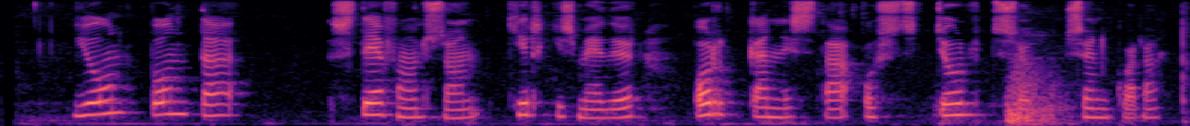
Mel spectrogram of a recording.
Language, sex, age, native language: Icelandic, female, 12, Icelandic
